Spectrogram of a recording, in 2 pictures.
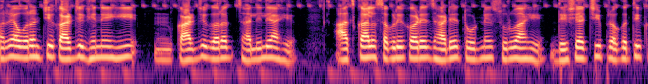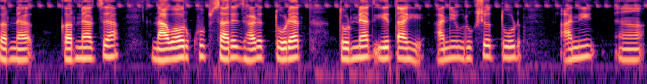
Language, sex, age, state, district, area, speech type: Marathi, female, 30-45, Maharashtra, Amravati, urban, spontaneous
